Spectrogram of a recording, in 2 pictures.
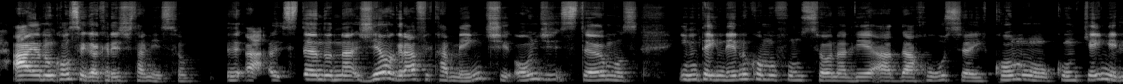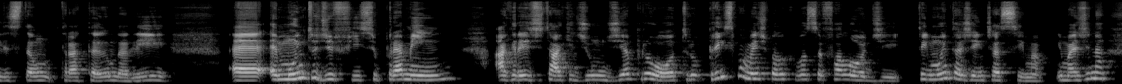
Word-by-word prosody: Ah, 215 +1 +12
eu 215 0 +4
não 210 0 +3
consigo 235 -5 +5
acreditar 175 -1 -1
nisso. 145 -2 -6 0.4
E 190 0 -5
a 195 0 -1
estando 215 +3 +5
na 205 0 +1
geograficamente, 220 - +1
onde 225 +4 -5
estamos, 190 -3 +1 0.4
entendendo 220 0 0
como 230 -3 -5
funciona, 195 -4 -3
ali, 175 +1 -3
a 175 -1 -2
da 170 0 -2
Rússia 180 +2 -4
e 160 0 -10
como 205 -2 -5
com 195 +1 -9
quem 215 +4 +1
eles 180 -2 -2
estão 185 +1 0
tratando, 175 0 -5
ali, 180 +4 -4 0.6
eh, 185 +1 +7
é - - 0
muito 270 +7 +1
difícil 230 -3 -1
para 225 0 +1
mim 220 +3 -1 0.4
acreditar 215 -1 +1
que, 210 - -12
de 205 +1 -5
um 210 -1 -6
dia 220 +6 -3
para 250 +2 -5
o - - +1
outro 190 +3 -3
principalmente 280 -3 -1
pelo 240 -1 -5
que 240 - -25
você 230 +1 -3
falou 225 -4 -4
de 165 -1 -11
tem 245 -2 -4
muita 250 +1 -3
gente 200 -1 -4
acima, 185 -5 +3
imagina 205 +8 -3
205 Hz, 140 wpm, -24 LUFS, 185-230 Hz, 0.6 s, Ah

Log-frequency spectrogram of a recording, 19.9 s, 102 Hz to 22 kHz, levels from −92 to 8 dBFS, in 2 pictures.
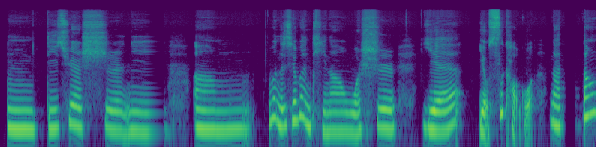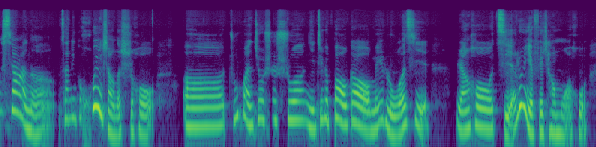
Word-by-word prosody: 嗯， 195 -1 +1 0.2
的 200 0 -2
确 220 +1 -1
是。 195 -3 -4
你， 180 0 -6 0.6
嗯， 195 -1 -3 0.3
问 280 +2 -2
的 215 - +2
这 210 - -1
些 265 +4 0
问 270 -6 -1
题 190 -3 -8
呢， 180 0 -4
我 180 -1 -2
是 205 0 0 0.4
也 195 +1 +2 0.3
有 - - +3
思 355 - +1
考 - - -5
过。 - - -7 0.2
那 235 -4 0 0.4
当 340 +4 +2
下 375 -6 +2
呢 195 +4 -2
在 285 - -6
那 290 +1 -7
个 290 0 -11
会 435 -4 +8
上 180 - -1
的 155 - -3
时 180 - -6
候， 165 -2 -3 0.4
呃， 215 +1 +1
主 275 +5 -4
管 245 -8 0
就 280 +3 -3
是 275 +1 -9
说： 270 0 0
“你 215 -6 0
这 240 +8 -4
个 280 - +1
报 275 -3 +5
告 230 -6 +5
没 205 +8 -1
逻 180 -4 +2
辑， 245 - -2 0.4
然 195 -6 +1
后 205 -2 +3
结 200 -5 +2
论 445 0 +8
也 170 - +6
非 175 +1 0
常 175 0 -4
模 170 -2 -4
糊。” - - -5
210 Hz, 165 characters per minute, -20 LUFS, 190-255 Hz, 0.6 s, 会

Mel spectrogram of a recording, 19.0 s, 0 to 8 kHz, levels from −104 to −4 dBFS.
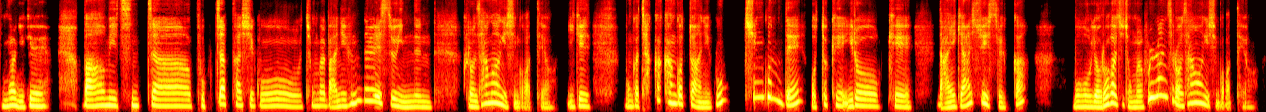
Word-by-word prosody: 정말 180 +2 +2
이게 165 +2 +1 0.5
마음이 180 +1 +4
진짜 170 -3 0
복잡하시고 175 -4 -1
정말 175 +3 -2
많이 160 +4 -1
흔들릴 310 - +1
수 200 -5 -1
있는 145 -1 -1 0.4
그런 160 -1 -1
상황이신 225 - +1
것 135 - -8
같아요. 135 +2 -9 0.2
이게 160 0 -1 0.5
뭔가 165 -1 -2
착각한 280 - 0
것도 225 -4 +1
아니고 145 - -1 0.3
'친구인데 360 - +2
어떻게 195 -3 -2
이렇게 165 -4 0 0.4
나에게 145 +4 0
할 230 - +1
수 260 - -2
있을까?' 145 - -2 0.7
뭐 150 0 -1
여러 150 +8 +5
가지 230 -4 +4
정말 145 -5 -1
혼란스러운 410 - +3
상황이신 250 +2 0
것 - - -5
같아요. 140 -1 -12
175 Hz, 265 characters per minute, -23 LUFS, 150-220 Hz, 0.7 s, 여러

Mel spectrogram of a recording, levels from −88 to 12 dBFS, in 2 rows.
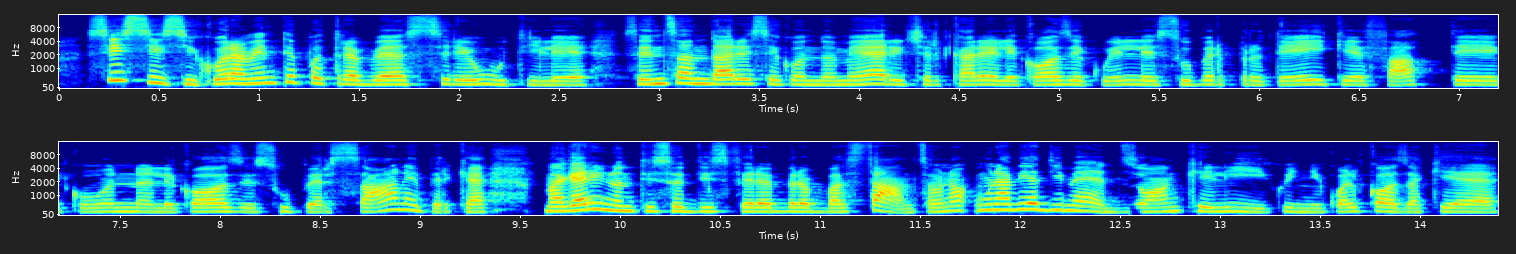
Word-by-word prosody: Sì, 410 - +4
sì, 350 -9 +1
sicuramente 245 +6 +3
potrebbe 220 -7 +2
essere 205 +1 0
utile 190 -3 -2
senza 240 +3 +2
andare, 235 -2 +5
secondo 200 -4 -4
me, 205 +3 +2
a - - +6
ricercare 200 -1 -1
le 190 -1 -3
cose 200 +1 0
quelle 195 +1 -4
super 195 +1 -6
proteiche 195 +1 -4
fatte 190 +1 -2
con 195 +2 -7
le 185 -2 -4
cose 195 0 0
super 185 -1 -6
sane, 250 +9 0
perché 185 -1 -2 0.3
magari 250 +7 +7
non 245 -5 +2
ti 220 -1 -6
soddisferebbero 200 -1 0
abbastanza. 190 -1 +1
Una 230 +4 0
una 280 +2 +4
via 305 +1 +5
di 275 -2 -2
mezzo 195 -6 -2
anche 210 +3 -1
lì, 200 -3 -5
quindi 180 -1 -9
qualcosa 195 0 -1
che 185 -2 -2
200 Hz, 165 wpm, -21 LUFS, 190-225 Hz, 0.3 s, magari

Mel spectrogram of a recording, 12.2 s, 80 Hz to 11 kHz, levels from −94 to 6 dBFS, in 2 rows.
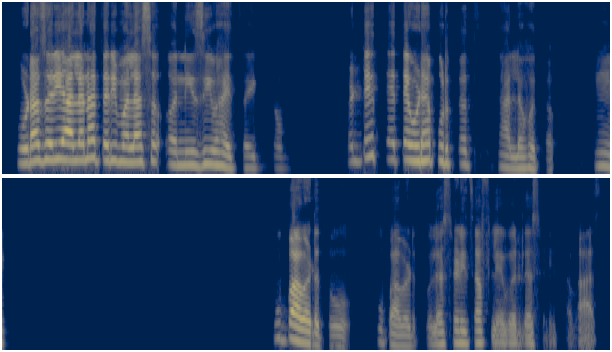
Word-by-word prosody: थोडा 245 +3 +4
जरी 290 +1 +4
आला 280 0 +6
ना 315 +3 +4
तरी 280 0 +3
मला 255 -1 +3
असं 260 +2 -2 0.2
अनइझी 215 +1 -5
व्हायचं 180 -5 -5
एकदम 170 0 -21 0.7
पण 270 - -12
ते, 335 +2 -1
ते 310 -4 -11
तेवढ्यापुरतच 270 -5 0 0.3
झालं 170 -2 -8
होतं. 165 -3 -11 0.5
हं. 200 -2 -10 2.7
खूप 250 -1 -5
आवडतो, 165 - +3 0.3
खूप 185 -3 -18
आवडतो 150 -2 -11
लसणीचा 185 +1 -7
फ्लेवर, 95 - -11
लसणीचा 95 -1 -16
वास. - - -15
215 Hz, 125 wpm, -30 LUFS, 170-270 Hz, 2.7 s, आला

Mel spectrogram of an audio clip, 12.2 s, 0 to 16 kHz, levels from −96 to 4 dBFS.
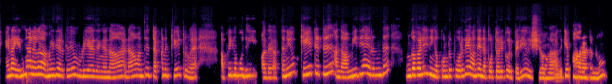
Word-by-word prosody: ஏன்னா, 280 +3 +4
என்னாலலாம் 310 +1 +3
அமைதியா 275 +2 +3
இருக்கவே 255 +3 -2
முடியாதுங்க. 240 -3 -1
நான், 225 +4 -2
நான் 250 +4 -1
வந்து 260 +3 -1
டக்குனு 245 +5 -2
கேட்டுருவேன். 255 -8 -3 0.5
அப்பிடீங்கும்போது 275 -2 0 0.3
அத 195 - -5 0.2
அத்தனையும் 275 - -1
கேட்டுட்டு, 330 +1 +1 0.2
அத 225 - 0
அமைதியா 280 +9 +1
இருந்து, 290 +5 0 0.4
உங்க 275 +2 +7
வழி 305 +3 +3
நீங்க 250 -5 +3
கொண்டு 240 +1 +2
போறதே 255 +7 +1
வந்து, 270 +1 +3
என்ன 230 - +2
பொறுத்த 220 +1 -1
வரைக்கும் 220 +2 -1
ஒரு 215 - -10
பெரிய 225 +8 -2
விஷயங்க. 190 -2 -1
அதுக்கே 265 -1 -1
பாராட்டணும். 200 +3 +2
255 Hz, 150 wpm, -23 LUFS, 225-285 Hz, 0.5 s, உங்க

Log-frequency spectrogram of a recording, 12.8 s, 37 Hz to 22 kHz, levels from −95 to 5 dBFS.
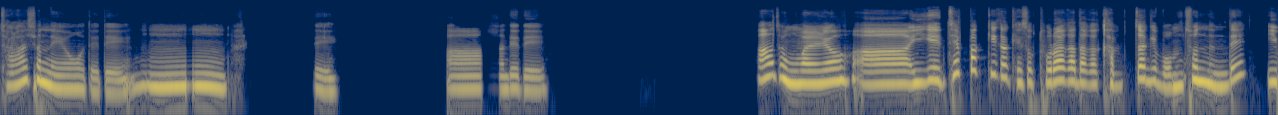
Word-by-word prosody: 잘하셨네요. 195 -7 0
네네. 135 -2 -9
음. 185 0 0 0.9
네. 145 -3 -8 1.1
아 165 0 -5 0.3
네네. 155 -2 -8 2.1
아 280 +5 +3
정말요? 230 -3 +4
아 215 -3 +1
이게 235 +4 +2
쳇바퀴가 365 - -1
계속 230 -2 -5
돌아가다가 230 -3 +1
갑자기 245 +5 -2
멈췄는데, 205 - +2 0.2
이 235 0 0
215 Hz, 180 characters per minute, -22 LUFS, 180-245 Hz, 2.1 s, 정말요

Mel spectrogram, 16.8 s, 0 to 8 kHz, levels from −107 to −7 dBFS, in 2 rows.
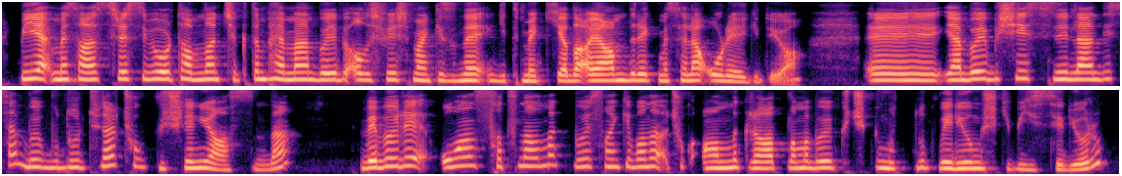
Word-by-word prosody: bir 260 - +4
ye 270 -2 +7
mesela 250 0 +3
stresli 260 +1 -1
bir - - -1
ortamdan 260 -1 +3
çıktım 255 +1 -2
hemen, 250 -2 +3
böyle, 235 0 +3
bir - - -4
alışveriş 235 +1 -2
merkezine 215 -1 +1
gitmek 195 0 -5
ya 195 0 +2
da 200 - +6
ayağım 215 +1 +5
direkt, 220 -1 0
mesela, 210 +1 0
oraya 190 -4 0
gidiyor. 170 +1 -8 0.6
Eee, 220 -1 +2
yani, 230 0 +4
böyle, 260 -1 +2
bir 255 - -6
şeye 275 +2 -1
sinirlendiysem, 255 +4 0
böyle, 265 -2 -1
bu 235 0 -3
dürtüler 255 +6 -2
çok 280 -5 -12
güçleniyor 225 -2 +1
aslında 175 - -6 0.5
ve, 240 +2 +6
böyle, 295 +1 0
o 260 +4 +1
an 310 +1 +1
satın 295 -1 -8
almak, 330 +3 -4
böyle, 275 +1 -4
sanki 270 0 -4
bana 270 +1 -1
çok 280 - -15
anlık 230 +2 +1
rahatlama, 225 +1 +1
böyle, 235 0 0
küçük - - -10
bir 235 - +1
mutluluk 225 +1 -3
veriyormuş 215 -1 +2
gibi 185 -2 -10
hissediyorum. 175 - -3
235 Hz, 180 wpm, -24 LUFS, 215-260 Hz, 0.6 s, ye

